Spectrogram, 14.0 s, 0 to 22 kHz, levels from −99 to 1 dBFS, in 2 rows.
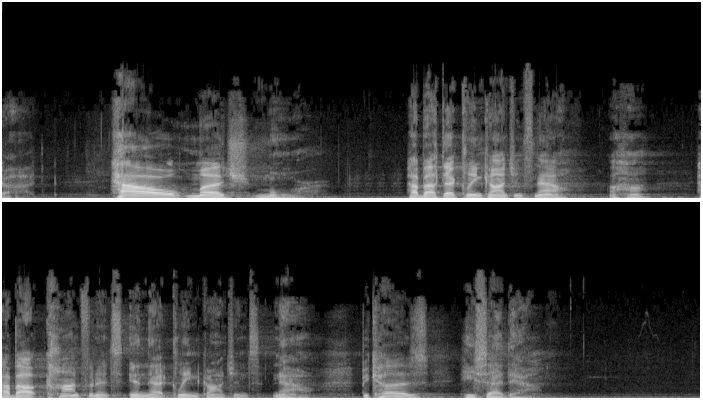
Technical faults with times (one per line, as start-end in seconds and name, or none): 0.00-13.97 MP2 compression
